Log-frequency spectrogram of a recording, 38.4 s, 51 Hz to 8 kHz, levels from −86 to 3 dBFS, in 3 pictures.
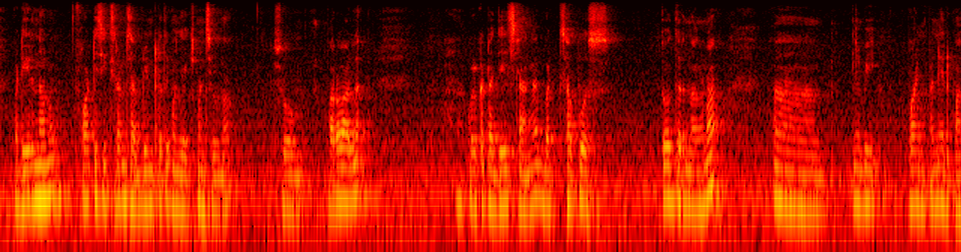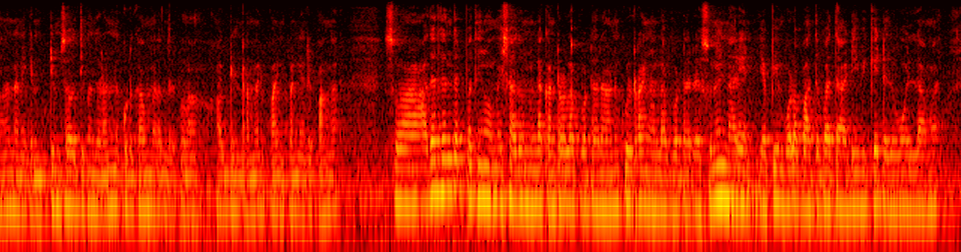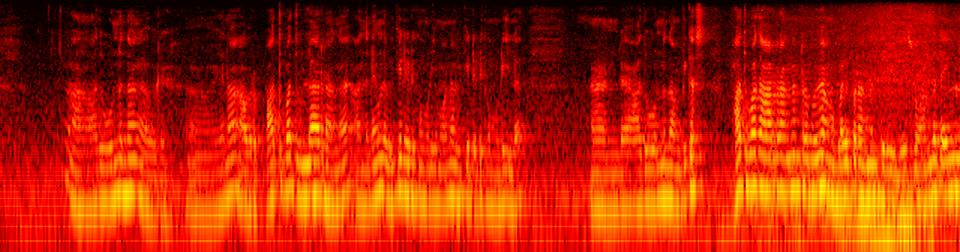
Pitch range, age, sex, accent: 120-145 Hz, 20-39, male, native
